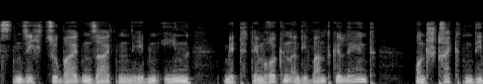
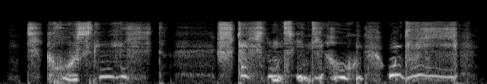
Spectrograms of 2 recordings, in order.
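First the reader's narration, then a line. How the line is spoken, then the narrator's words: Whining lament. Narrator (German): jammerte Gollum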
